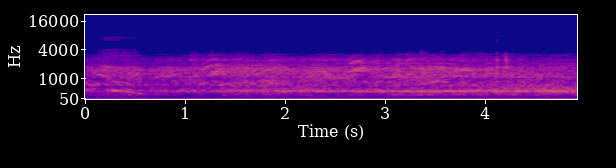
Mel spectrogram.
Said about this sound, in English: But the sandstorm was really good effect. It was all that sound of like shouting and screaming, and it sounded like people, and it almost didn't. I loved all that.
